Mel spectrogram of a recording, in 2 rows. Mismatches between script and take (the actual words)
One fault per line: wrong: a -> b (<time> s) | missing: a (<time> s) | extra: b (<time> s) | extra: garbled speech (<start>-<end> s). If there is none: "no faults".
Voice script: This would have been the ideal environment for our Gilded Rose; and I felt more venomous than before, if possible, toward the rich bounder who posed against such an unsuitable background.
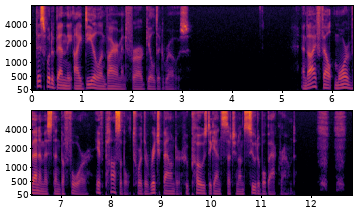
no faults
